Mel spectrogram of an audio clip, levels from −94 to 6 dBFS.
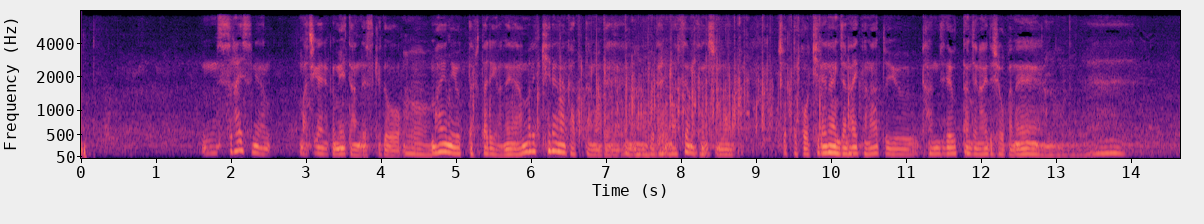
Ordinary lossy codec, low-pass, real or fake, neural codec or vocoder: none; 7.2 kHz; fake; codec, 16 kHz in and 24 kHz out, 2.2 kbps, FireRedTTS-2 codec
